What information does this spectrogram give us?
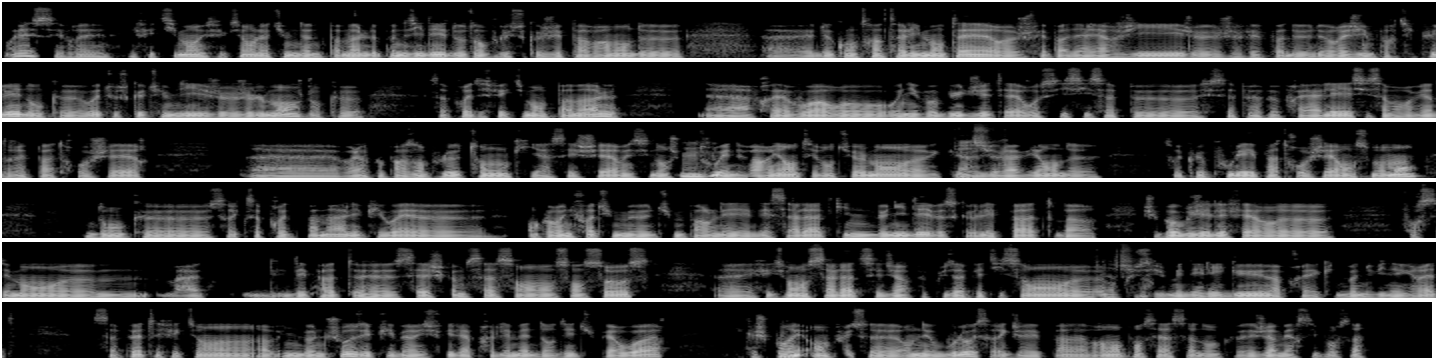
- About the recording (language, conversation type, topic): French, advice, Comment puis-je manger sainement malgré un emploi du temps surchargé et des repas pris sur le pouce ?
- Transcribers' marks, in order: none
